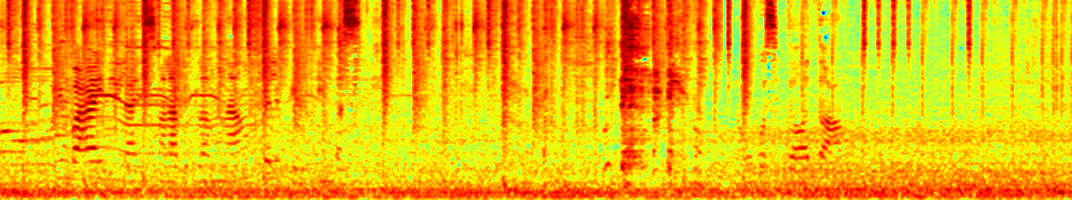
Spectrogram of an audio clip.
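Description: A song with a singing voice and a beat, over a steady low rumble like a car driving.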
